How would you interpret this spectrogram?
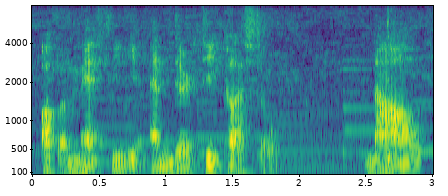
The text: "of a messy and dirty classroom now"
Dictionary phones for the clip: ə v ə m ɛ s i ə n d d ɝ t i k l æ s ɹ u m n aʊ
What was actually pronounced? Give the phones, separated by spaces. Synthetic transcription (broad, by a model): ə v ə m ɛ θ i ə n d d ɝ t i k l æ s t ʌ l n aʊ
